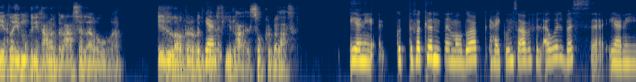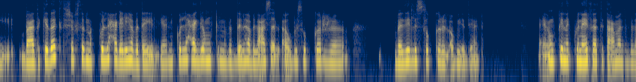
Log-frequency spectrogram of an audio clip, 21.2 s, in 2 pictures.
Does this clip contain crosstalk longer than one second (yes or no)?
no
